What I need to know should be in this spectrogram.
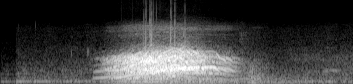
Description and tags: Ohh (Walla)
Just a random walla sound I did since I can't find a right reaction sound of audiences in the internet.
Like in my most walla sounds, I recorded my voice doing different kinds of "ohhs" and edited them out in Audacity.
:D
audience, crowd, ohh, sitcom, surprised, walla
